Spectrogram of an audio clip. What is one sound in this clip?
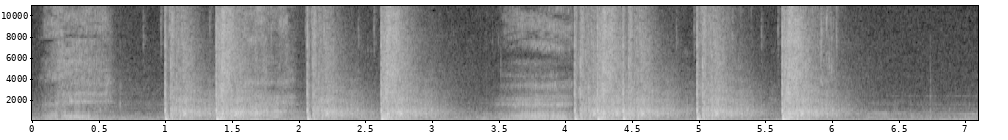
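A pistol fires a series of shots.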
